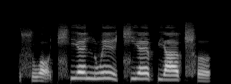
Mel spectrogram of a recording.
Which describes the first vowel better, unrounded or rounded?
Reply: rounded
